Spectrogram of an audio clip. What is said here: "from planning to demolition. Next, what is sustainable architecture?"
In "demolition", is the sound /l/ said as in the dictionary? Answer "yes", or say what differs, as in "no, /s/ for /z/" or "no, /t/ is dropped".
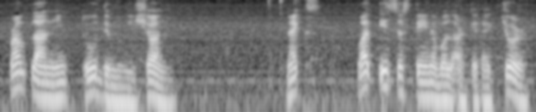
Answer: no, /n/ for /l/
